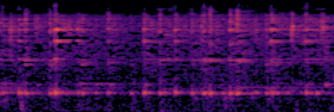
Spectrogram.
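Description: Faint, irregular ringing of bells on a grazing flock of sheep, many small pings at one pitch.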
